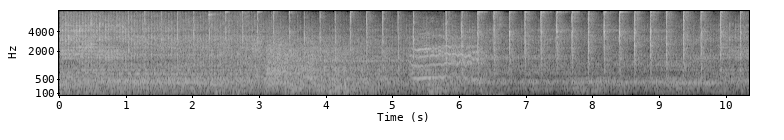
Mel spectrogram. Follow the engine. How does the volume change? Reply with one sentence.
The loudness of the engine goes down.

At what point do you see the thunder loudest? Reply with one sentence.
The volume of the thunder peaks at 3 seconds.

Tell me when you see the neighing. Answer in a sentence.
You can hear the neighing from 2.2 to 2.9 s and from 5.2 to 6.7 s.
